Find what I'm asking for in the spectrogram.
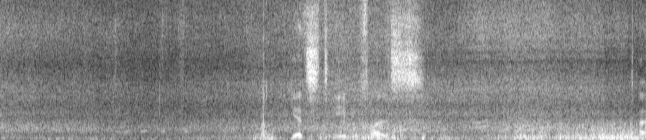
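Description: A steady southerly wind blows at the seaside, a broad rushing buffet on the microphone with surf underneath, while someone speaks briefly in the middle.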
